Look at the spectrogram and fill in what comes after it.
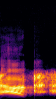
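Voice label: "Hawk", English speech; AirDefence; DCS; Allied Flight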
